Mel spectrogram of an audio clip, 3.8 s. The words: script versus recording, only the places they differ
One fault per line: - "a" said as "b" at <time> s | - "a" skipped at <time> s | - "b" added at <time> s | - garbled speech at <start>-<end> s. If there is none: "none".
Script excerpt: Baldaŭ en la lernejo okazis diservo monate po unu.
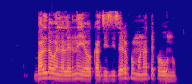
none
